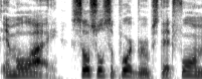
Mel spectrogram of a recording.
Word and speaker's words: moai: This approach is embedded in Japanese culture through the concept of moai, pronounced MOI, social support groups that form in childhood and continue throughout life.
